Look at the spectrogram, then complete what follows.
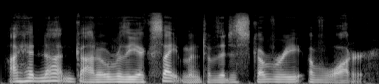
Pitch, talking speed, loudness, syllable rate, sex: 120 Hz, 190 wpm, -19 LUFS, 5.6 syllables/s, male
